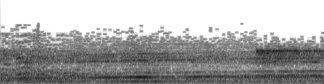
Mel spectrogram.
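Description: A steady, droning engine rumbles throughout with a layered tonal hum, swelling a little louder and higher toward the end as if drawing nearer. No one speaks.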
